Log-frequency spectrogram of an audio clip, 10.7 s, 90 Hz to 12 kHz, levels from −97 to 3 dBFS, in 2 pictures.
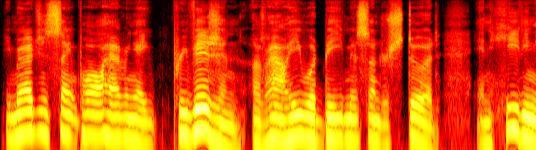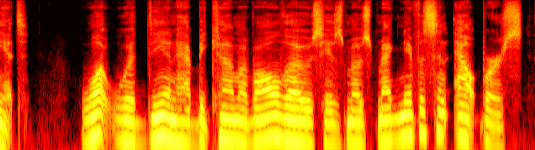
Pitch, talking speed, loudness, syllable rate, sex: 125 Hz, 145 wpm, -19 LUFS, 4.7 syllables/s, male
